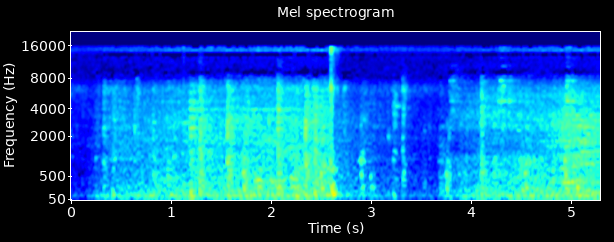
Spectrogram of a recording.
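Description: Indian Railways sleeper-class passenger coaches rolling past, their wheels clattering over the rail joints. The noise swells in over the first second, with one sharp, louder clack about halfway, dips briefly, then picks up again.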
